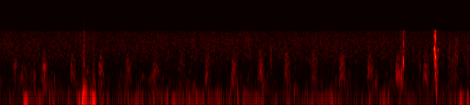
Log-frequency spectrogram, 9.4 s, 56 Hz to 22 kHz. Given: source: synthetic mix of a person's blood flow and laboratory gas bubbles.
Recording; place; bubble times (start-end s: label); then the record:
Doppler ultrasound of blood flow; subclavian vein
7.99-8.12 s: bubbles
8.67-8.79 s: bubbles
From the record:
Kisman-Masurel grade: 122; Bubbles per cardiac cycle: 1 to 2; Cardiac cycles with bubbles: 10 to 50%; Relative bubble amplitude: moderate (0.250 to 0.450); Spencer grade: 2 (many but less than half of the cardiac periods contain bubble signals, singularly or in groups); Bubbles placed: anywhere in the cardiac cycle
